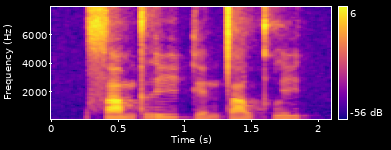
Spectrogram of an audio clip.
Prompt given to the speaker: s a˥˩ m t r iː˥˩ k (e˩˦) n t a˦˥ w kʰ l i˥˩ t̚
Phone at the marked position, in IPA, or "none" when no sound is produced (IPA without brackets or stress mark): e˩˦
